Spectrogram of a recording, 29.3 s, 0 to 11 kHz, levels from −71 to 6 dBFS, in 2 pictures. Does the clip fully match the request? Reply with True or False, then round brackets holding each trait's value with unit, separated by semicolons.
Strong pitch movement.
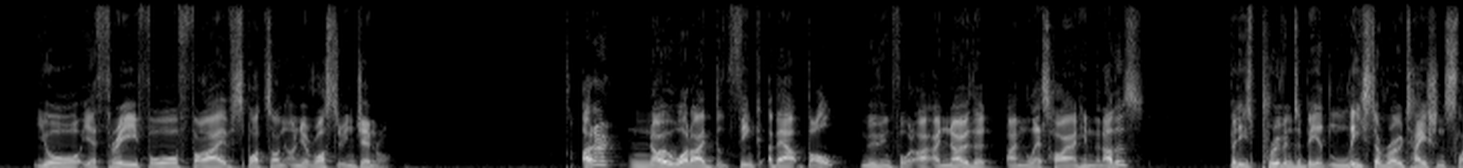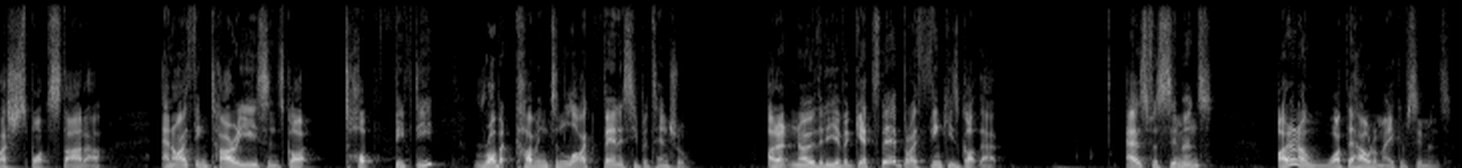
False (2.9 semitones)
